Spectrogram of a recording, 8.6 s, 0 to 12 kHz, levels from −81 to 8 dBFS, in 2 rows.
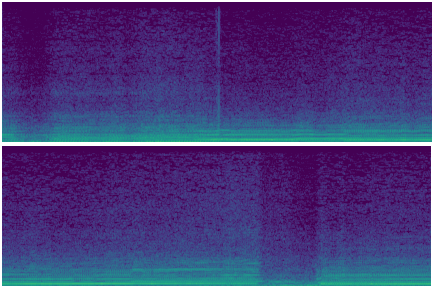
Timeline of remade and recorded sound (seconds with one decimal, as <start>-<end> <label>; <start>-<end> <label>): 0.0-8.6 recorded

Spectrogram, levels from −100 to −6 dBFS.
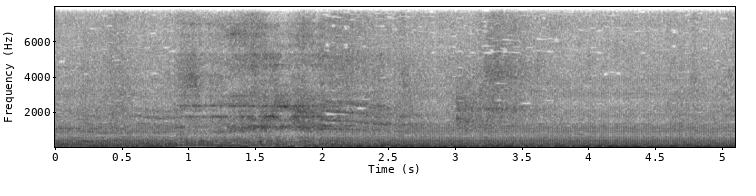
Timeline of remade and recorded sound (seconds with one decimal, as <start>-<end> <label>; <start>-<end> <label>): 0.0-0.9 recorded; 0.9-2.0 remade; 2.0-5.1 recorded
